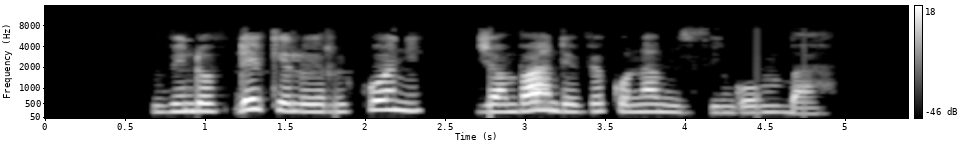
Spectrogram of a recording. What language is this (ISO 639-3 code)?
dav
